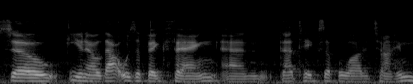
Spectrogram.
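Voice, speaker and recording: A woman's very deep, low voice at a fairly slow pace, with fairly even intonation. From New England. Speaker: paranormal livestreamer. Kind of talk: casual livestream chat.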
